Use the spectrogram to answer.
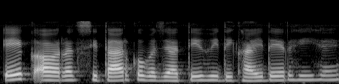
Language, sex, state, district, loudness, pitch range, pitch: Hindi, female, Uttar Pradesh, Lucknow, -18 LUFS, 185-210 Hz, 195 Hz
